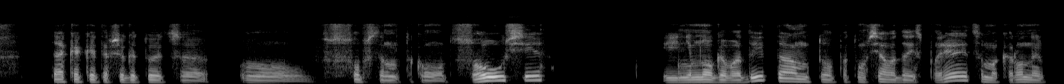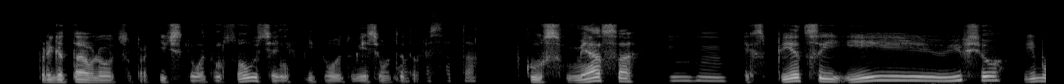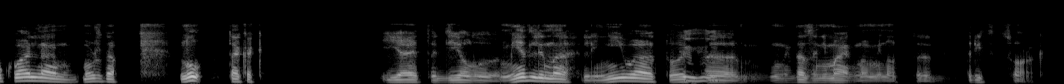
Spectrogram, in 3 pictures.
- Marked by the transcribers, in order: tapping; other background noise
- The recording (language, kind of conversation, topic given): Russian, podcast, Какие простые блюда ты обычно готовишь в будни?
